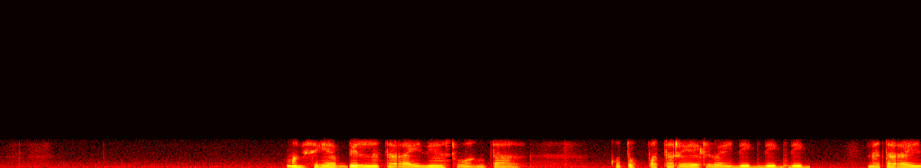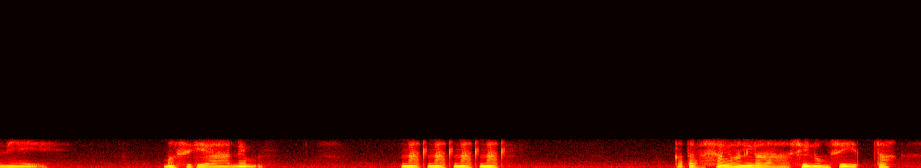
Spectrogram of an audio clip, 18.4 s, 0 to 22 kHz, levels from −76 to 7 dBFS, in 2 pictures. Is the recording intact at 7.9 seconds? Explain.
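No. Just after "luai nig", from 7.57 to 8.09 s, the same 0.26 s of audio plays twice in a fast, even stutter with a brief mute at each jump. This is a CD stuck on one turn: a scratch throws the laser back one track every revolution.

Inside that stutter, from 7.84 to 7.88 s, a 40 ms gap sounds like a slightly held, buzzy tone. This is packet loss with pitch repetition: the receiver filled the missing stretch, which fits two 20 ms packets, by repeating the last pitch period.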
